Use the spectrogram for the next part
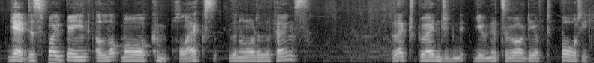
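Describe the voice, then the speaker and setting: A man streaming a game live with a worn, hoarse voice, thinking out loud and chatting with viewers. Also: medium pitch, normal speed. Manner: thinks aloud, chats with viewers. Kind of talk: relaxed live gameplay commentary. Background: faint background music.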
